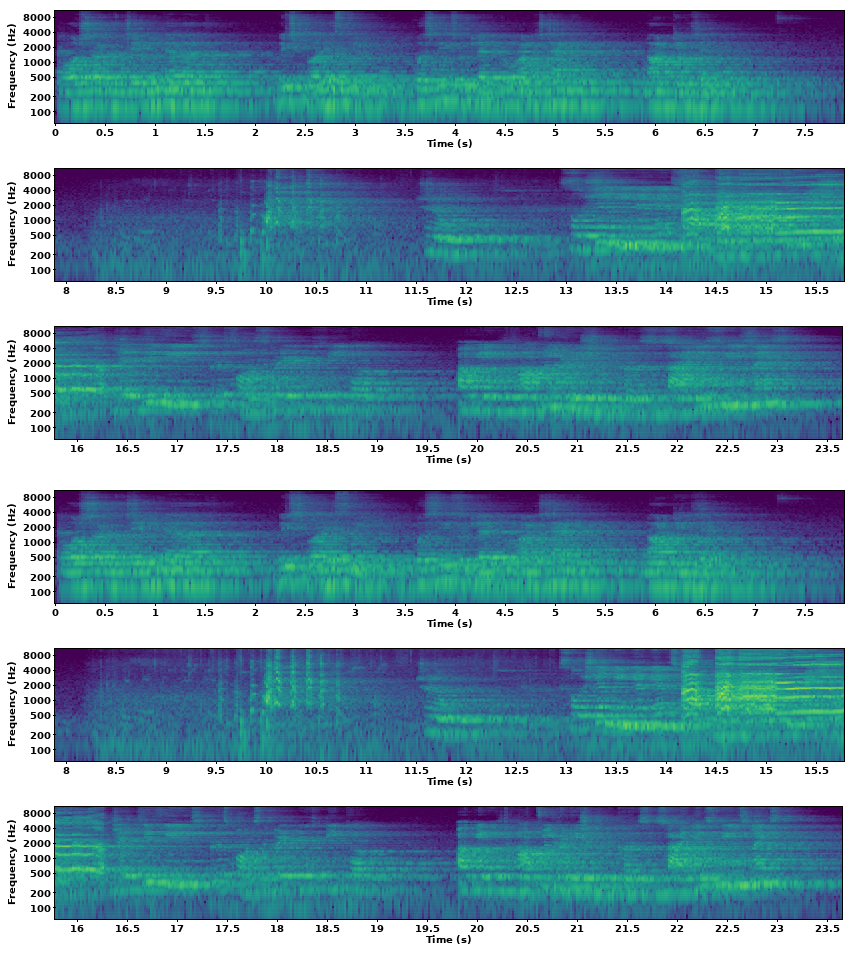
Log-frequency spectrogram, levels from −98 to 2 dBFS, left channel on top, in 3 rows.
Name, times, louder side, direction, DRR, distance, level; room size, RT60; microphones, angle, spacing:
voice 1, 0.0-1.5 2.1-3.2 3.6-5.3 5.8-6.6, equal, 20° left, -5 dB, 7.5 m, -32 dB
Chicken rooster, 9.5-10.7 14.1-16.3, right 7 dB, 55° right, 0.7 m, -20 dB
voice 2, 11.5-12.0 12.9-19.0 19.8-23.0, right 1 dB, 80° right, -4 dB, 7.7 m, -32 dB
24.0 x 21.5 x 6.2 m, 2.7 s
head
